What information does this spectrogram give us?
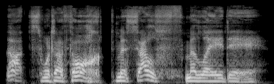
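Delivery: lightly Scottish, satisfied deference; a hint of a victorious gardener; Scots head gardener. A narrator's reading. Gardener having won over Lady Coote, drily deferential.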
